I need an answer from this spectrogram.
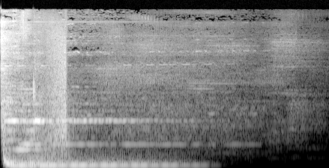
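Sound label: Events Level Ups Power Ups; PMSFX; Forgotten Neons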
